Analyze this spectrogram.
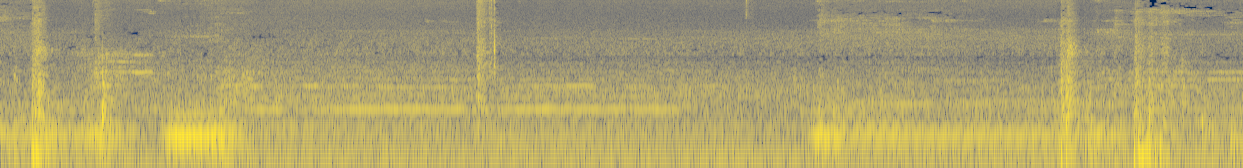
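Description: Split pieces of wood knock and clatter.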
